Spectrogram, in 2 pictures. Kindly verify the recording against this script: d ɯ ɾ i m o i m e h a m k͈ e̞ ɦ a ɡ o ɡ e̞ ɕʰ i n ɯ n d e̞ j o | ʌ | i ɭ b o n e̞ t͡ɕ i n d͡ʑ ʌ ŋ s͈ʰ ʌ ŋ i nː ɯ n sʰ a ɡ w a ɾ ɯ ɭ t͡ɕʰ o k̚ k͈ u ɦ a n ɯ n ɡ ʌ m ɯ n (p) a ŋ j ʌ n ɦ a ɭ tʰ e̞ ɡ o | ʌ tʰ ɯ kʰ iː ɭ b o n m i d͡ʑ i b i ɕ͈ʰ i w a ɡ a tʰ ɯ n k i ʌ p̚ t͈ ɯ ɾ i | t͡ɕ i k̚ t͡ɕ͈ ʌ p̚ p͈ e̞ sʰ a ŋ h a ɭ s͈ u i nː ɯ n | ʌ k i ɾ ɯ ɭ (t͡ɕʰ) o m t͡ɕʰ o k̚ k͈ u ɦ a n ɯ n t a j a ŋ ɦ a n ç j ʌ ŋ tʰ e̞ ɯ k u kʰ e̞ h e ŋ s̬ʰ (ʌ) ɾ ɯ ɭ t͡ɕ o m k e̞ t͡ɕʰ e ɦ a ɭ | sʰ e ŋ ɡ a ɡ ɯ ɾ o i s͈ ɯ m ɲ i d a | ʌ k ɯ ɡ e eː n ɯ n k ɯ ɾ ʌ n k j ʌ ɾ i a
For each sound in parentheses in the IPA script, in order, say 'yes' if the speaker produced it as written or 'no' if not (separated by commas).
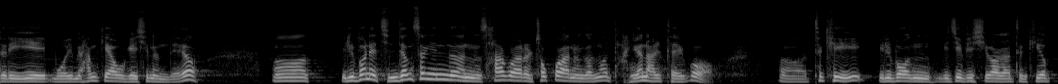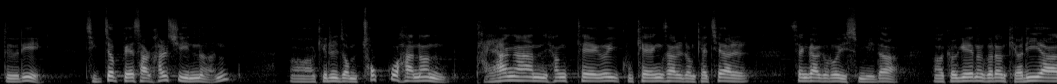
no, no, no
